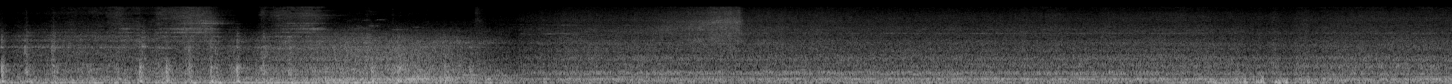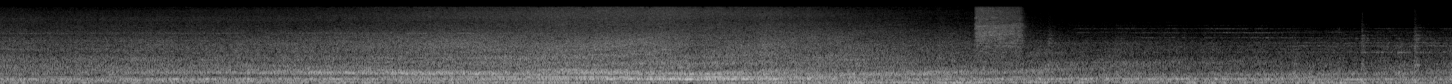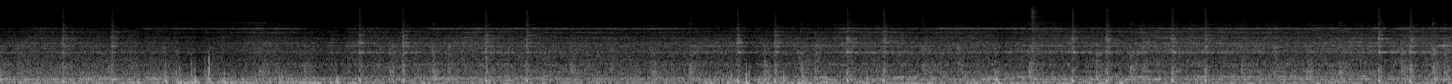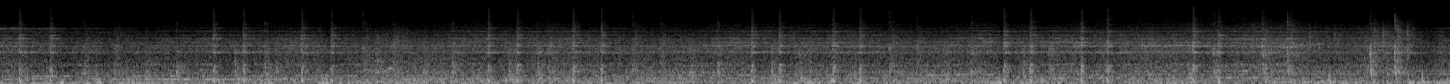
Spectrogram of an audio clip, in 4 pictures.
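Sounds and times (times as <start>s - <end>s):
train rumble: 27.4s - 58.0s
high wheel squeal: 40.9s - 44.1s.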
